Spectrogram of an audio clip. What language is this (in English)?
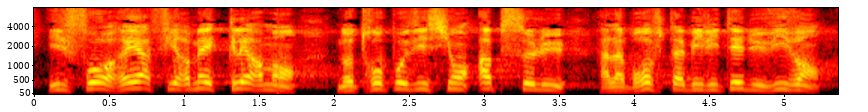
French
